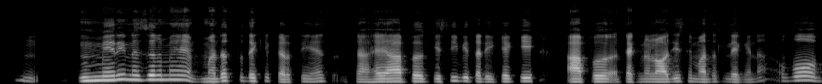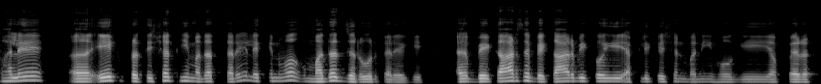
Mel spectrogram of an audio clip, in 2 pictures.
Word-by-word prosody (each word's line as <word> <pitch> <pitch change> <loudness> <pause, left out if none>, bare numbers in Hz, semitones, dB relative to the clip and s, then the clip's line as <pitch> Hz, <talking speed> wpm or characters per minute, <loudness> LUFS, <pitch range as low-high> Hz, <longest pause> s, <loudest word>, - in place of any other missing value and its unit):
उम, 175 -6 -13 0.5
मेरी 190 +6 +6
नज़र 215 -1 +4
में 215 -6 0
मदद 135 +6 +1
तो 165 - -12
देखिए, 155 0 -2
करती 115 +4 -3
है। 135 +3 -6 0.3
चाहे 125 +2 0
आप 140 0 +4
किसी 140 +4 -2
भी 160 -1 0
तरीके 135 -1 -3
की 150 +3 0 0.4
आप 125 0 +4 0.4
टेक्नोलॉज़ी 125 +1 +1
से 145 +1 -13
मदद 120 0 -4
लेंगे 115 -1 -5
ना, 120 - -17
वो 185 +4 +1
भले 155 +4 +2 0.4
अ, - - -2
1% 155 +2 +2
ही 170 - -2
मदद 140 0 0
करे, 155 +8 -3
लेकिन 155 -2 -6
वो 190 +3 -1 0.2
मदद 160 +5 +3
ज़रूर 125 -2 0
करेगी। 110 -1 -8 0.3
अ, 135 +1 +2
बेकार 145 +4 +4
से 175 - +3
बेकार 140 +1 +2
भी - - +2
कोई 145 0 -1
एप्लीकेशन 135 0 -8
बनी 120 +1 -11
होगी, 115 0 -10
या 115 - -3
फिर 120 +1 -1
140 Hz, 160 wpm, -26 LUFS, 125-165 Hz, 0.5 s, मेरी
